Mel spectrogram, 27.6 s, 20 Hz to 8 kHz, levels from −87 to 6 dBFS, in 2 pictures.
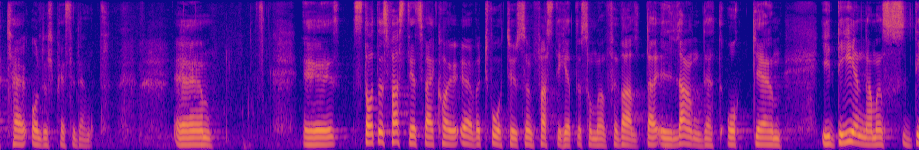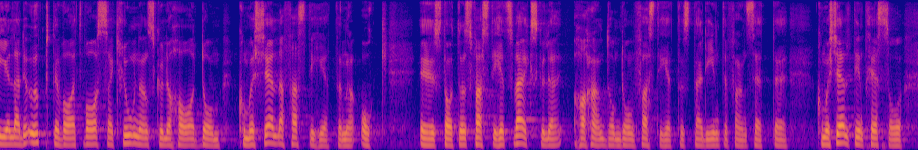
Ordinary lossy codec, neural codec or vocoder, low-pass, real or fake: none; none; none; real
